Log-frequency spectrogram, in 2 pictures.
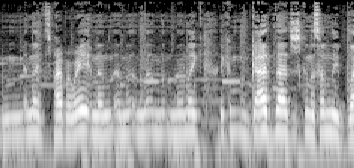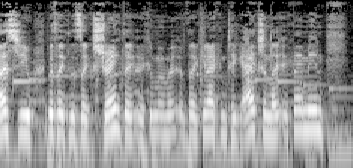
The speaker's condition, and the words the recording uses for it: Stuttering. Like, bro, you have a fucking speech impediment.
